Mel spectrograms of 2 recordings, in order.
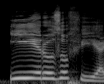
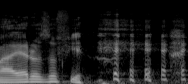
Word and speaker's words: Hierosofia: Atenção para como se fala? Hierosofia. E o Carlos vai explicar o que significa. Porque muita gente, quando a gente fala a Hierosofia, as pessoas entendem tudo junto e falam aerosofia. Não.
